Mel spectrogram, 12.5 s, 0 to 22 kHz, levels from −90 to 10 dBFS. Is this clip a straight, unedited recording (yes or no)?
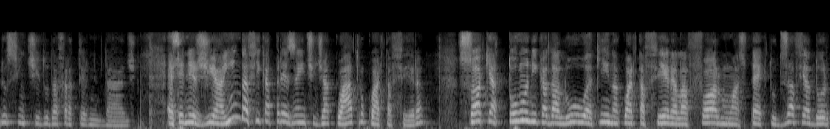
yes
